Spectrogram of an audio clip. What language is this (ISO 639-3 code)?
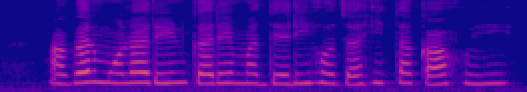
hne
